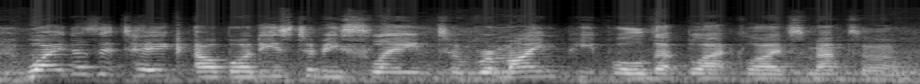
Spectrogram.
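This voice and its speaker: Noticeable background noise sits under a woman speaking with lively intonation. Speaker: event organizer and emcee. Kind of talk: rally speech. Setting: outdoor vigil with crowd. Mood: solemn, grieving, firm. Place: street.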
